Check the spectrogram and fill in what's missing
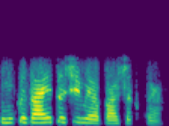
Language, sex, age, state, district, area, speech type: Goan Konkani, female, 30-45, Goa, Canacona, rural, conversation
